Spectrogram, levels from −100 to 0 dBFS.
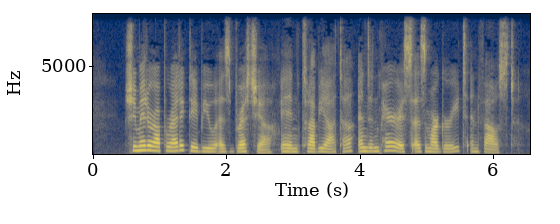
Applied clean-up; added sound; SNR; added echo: none; none; none; none.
